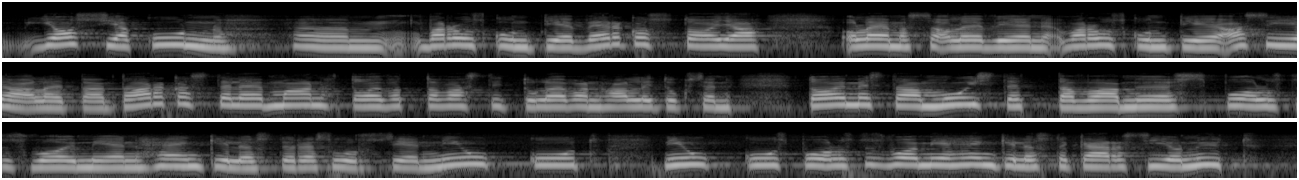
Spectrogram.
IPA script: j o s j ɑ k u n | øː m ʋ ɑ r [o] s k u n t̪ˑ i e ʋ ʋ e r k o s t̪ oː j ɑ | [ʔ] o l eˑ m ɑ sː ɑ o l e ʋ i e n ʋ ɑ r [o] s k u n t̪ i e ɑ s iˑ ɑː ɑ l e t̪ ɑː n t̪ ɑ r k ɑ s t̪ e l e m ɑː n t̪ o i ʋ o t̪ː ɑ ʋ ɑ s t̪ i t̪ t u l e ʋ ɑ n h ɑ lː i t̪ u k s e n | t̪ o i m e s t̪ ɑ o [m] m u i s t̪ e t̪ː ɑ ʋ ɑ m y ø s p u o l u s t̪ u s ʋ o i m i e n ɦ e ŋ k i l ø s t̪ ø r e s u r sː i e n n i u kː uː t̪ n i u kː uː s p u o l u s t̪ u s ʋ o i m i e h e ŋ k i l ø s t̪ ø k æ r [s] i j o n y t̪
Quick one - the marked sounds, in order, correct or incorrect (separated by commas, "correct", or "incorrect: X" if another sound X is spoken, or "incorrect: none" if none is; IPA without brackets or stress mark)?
incorrect: u, correct, incorrect: u, correct, correct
